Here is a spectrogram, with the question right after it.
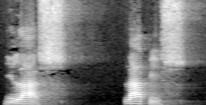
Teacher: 发音时舌尖抵住上齿龈较后部分，舌背抬向硬腭形成狭长通道，气流通过时摩擦成音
